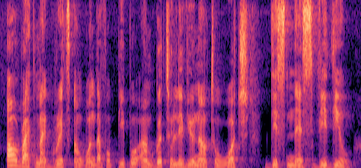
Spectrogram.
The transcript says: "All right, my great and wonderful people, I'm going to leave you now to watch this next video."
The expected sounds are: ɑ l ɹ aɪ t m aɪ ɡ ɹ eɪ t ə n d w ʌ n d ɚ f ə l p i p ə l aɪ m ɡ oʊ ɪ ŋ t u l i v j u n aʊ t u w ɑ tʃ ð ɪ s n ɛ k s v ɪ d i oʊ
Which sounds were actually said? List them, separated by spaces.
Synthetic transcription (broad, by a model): ɑ l ɹ aɪ t m aɪ ɡ ɹ eɪ t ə n w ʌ n d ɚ f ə l p i p ə l aɪ m ɡ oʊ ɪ t u l i v j u n aʊ t u w ɑ tʃ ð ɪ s n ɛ s v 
